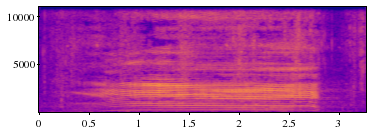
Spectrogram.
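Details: A Dexter cow in a herd waiting to be moved to fall pasture, on a breezy, cool autumn morning around 45°F, gives a long, steady moo that rises briefly, holds level, then drops off abruptly.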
